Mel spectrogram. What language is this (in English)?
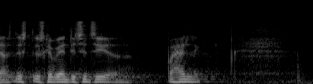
Danish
